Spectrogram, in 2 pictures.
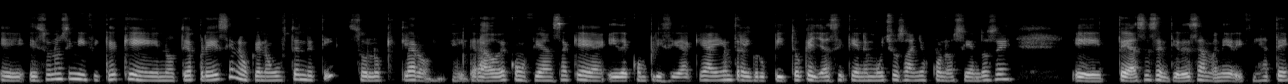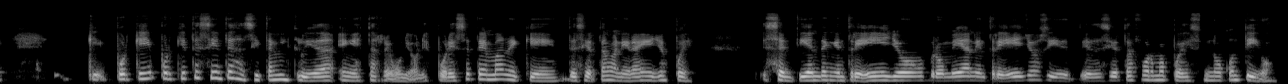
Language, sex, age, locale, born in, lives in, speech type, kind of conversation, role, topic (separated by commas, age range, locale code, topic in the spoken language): Spanish, female, 50-54, es-US, Venezuela, United States, conversation, advice, advisor, ¿Cómo puedo celebrar en grupo cuando me siento excluido socialmente?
